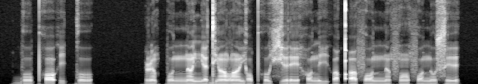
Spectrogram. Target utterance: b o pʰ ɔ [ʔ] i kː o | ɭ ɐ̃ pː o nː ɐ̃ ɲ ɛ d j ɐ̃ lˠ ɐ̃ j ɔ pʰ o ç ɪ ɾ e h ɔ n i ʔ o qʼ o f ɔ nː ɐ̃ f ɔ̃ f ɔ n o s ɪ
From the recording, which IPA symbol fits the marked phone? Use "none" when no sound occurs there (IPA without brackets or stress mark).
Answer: ʔ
